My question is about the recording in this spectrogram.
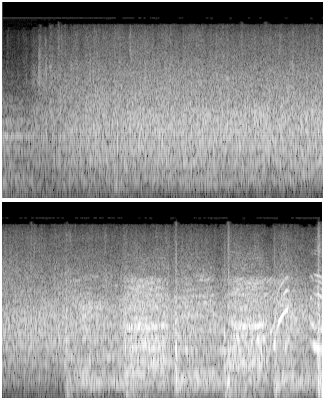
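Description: Audience applauding as a choir song ends. About four seconds in, music with singing starts again over the clapping.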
